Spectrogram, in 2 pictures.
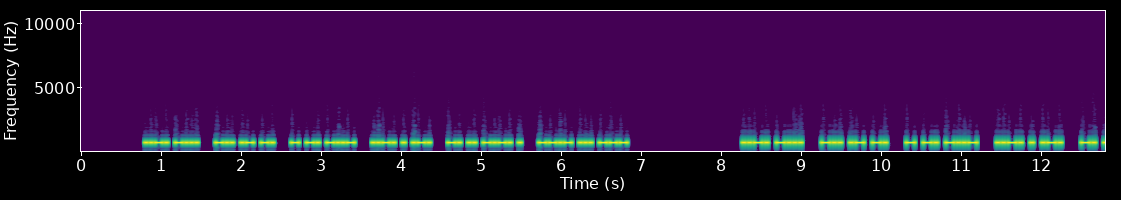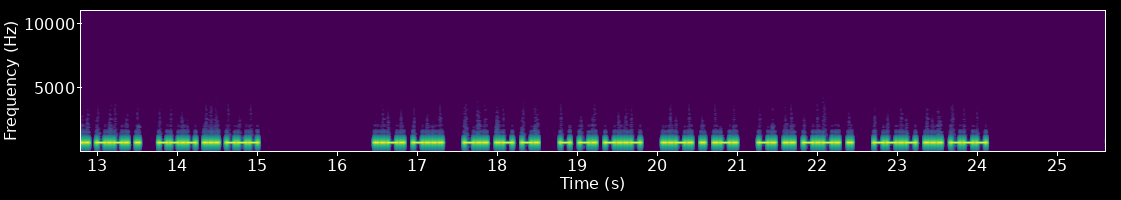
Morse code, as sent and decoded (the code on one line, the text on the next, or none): ..-. -... / -.. .- -. / - -. -..- / ..-. .-. / -. .. -.-. / --.- ... --- / ..-. -... / -.. .- -. / - -. -..- / ..-. .-. / -. .. -.-. / --.- ... --- / ..-. -... / -.. .- -. / - -. -..- / ..-. .-. / -. .. -.-. / --.- ... ---
FB DAN TNX FER NICE QSO FB DAN TNX FER NICE QSO FB DAN TNX FER NICE QSO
